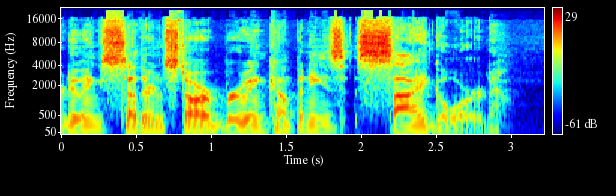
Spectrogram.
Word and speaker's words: Cygourd: Southern Star brewing companies cord I'm glad that you pronounced that correctly because I've been saying Cyborg and that mean makes no sense considering this is a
